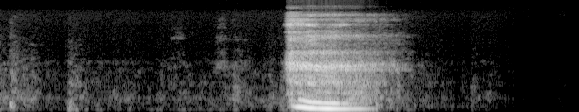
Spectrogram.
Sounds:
Sigh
